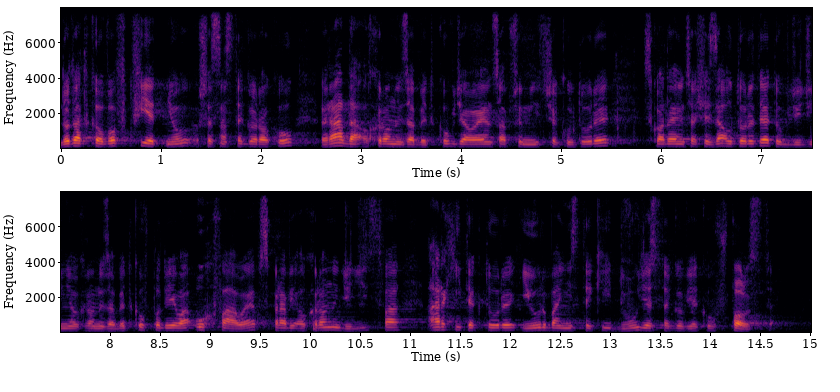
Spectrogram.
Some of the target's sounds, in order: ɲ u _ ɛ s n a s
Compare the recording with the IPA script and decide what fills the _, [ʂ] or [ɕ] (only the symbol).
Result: ʂ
